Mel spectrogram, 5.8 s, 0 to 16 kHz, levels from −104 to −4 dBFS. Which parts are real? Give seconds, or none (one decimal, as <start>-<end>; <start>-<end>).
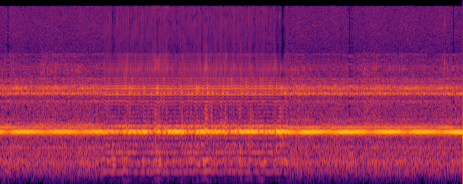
0.0-1.3; 3.6-5.8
